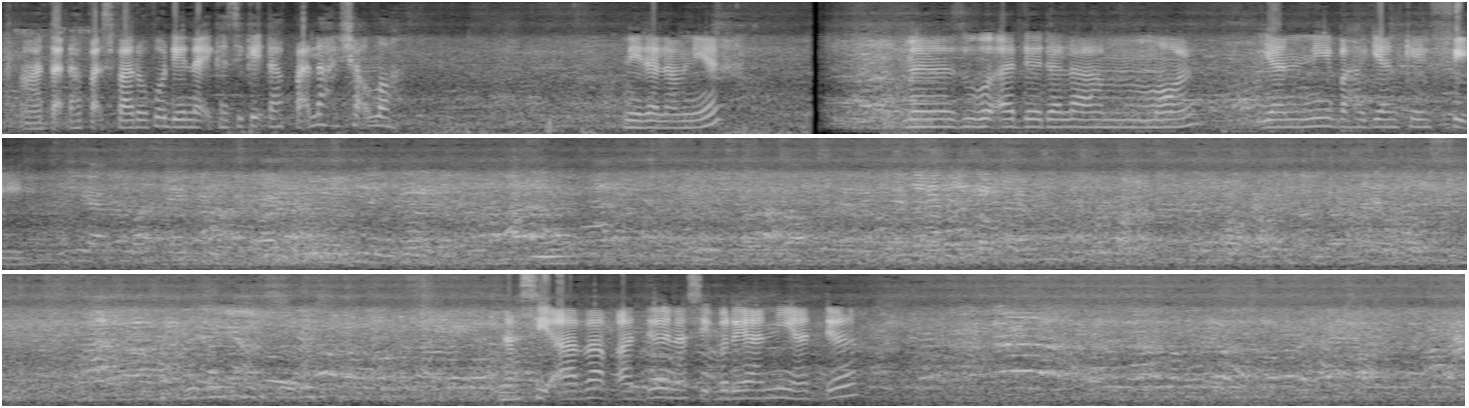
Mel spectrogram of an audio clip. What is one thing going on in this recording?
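Many people chatter around in an echoing indoor hall.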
